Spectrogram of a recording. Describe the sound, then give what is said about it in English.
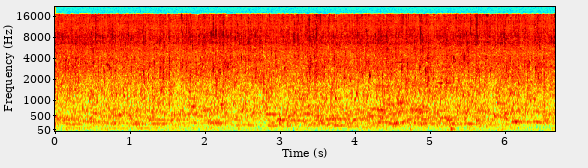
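A small water feature in the subtropical house of Birmingham Botanical Gardens trickles steadily and continuously, a bright, splashing babble of running water with no pauses, at a moderate level. “So currently we are in the subtropical house of Birmingham Botanical Gardens, and as you can hear, there is a gorgeous little water feature right behind us.”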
